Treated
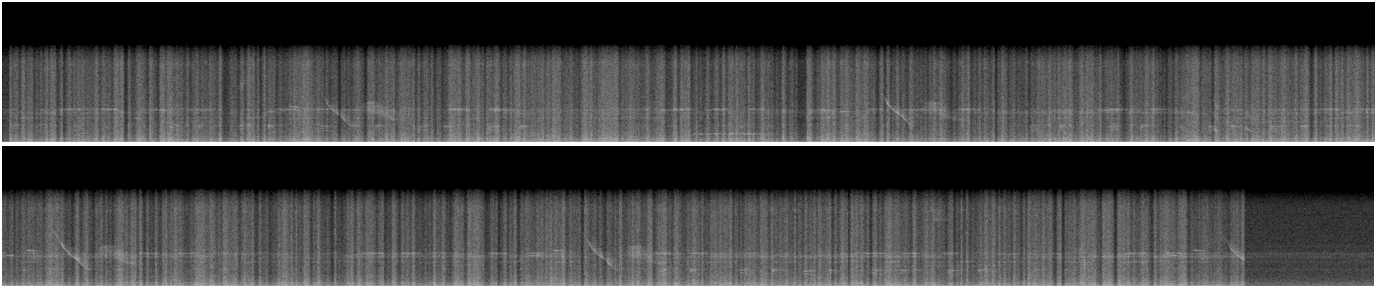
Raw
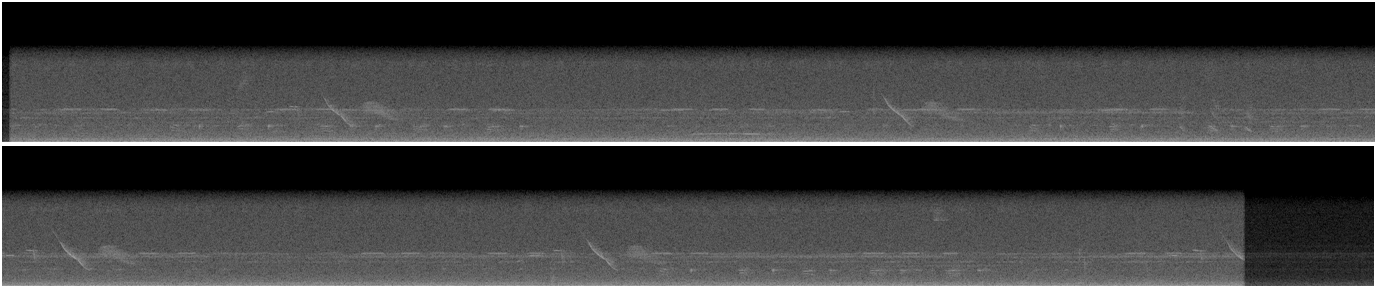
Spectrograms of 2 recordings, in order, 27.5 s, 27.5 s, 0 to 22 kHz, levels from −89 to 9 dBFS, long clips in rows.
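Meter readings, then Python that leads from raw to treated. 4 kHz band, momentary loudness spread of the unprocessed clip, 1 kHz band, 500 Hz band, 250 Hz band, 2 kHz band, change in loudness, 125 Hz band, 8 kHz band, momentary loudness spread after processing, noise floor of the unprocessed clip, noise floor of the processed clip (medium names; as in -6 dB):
+4.0 dB, 2 LU, +4.5 dB, +4.5 dB, +4.5 dB, +4.5 dB, +4.0 dB, +3.5 dB, +4.5 dB, 3 LU, -37 dBFS, -35 dBFS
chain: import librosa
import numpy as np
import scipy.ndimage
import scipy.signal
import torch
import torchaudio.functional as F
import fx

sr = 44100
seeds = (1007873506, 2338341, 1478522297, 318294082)

y = fx.over_compress(x, sr, threshold_db=-30.0, ratio=-0.5)
y = F.gain(torch.from_numpy(y), 6.5).numpy()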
